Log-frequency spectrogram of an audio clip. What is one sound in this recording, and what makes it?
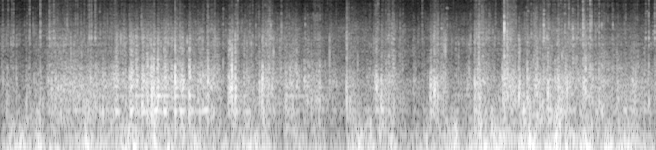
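Bicycle tyres crunch and skid over loose gravel.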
